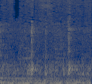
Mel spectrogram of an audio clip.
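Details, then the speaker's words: Fetal heartbeat on Doppler aboard a rescue boat, possibly one of the women six to seven months pregnant never before seen by a midwife; rapid, regular, strong whooshing pulses with normal rhythm over engine rumble; normal fetal heartbeat. "very healthy and strong heartbeat normal rhythm"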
